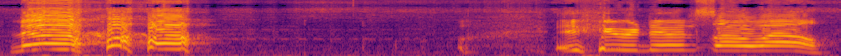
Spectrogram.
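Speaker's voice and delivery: high, loud, slow wail; dismayed yell; anguished shout. Real, not acted. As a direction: cry out at the failure. Puppet fails after progress.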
